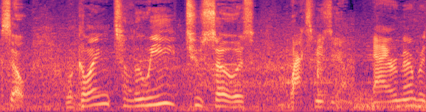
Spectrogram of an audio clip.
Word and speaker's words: Tussaud: I looked it up before I came today, and the proper French pronunciation is Tuso. So, we're going to Louie Tuso's Wax Museum.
